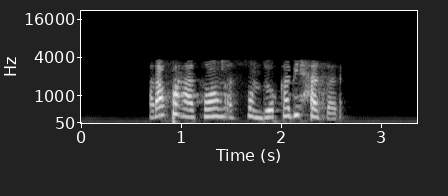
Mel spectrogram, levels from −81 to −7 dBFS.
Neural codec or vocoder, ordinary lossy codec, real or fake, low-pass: codec, 44.1 kHz, 2.6 kbps, SNAC; AAC, 24 kbps; fake; 3.6 kHz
